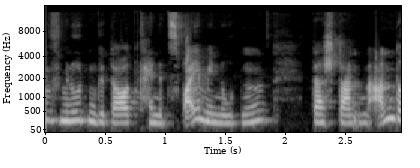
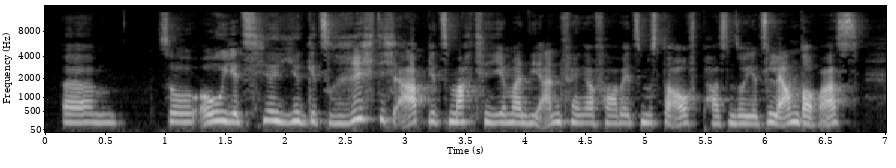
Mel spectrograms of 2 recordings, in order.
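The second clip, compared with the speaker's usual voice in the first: ordinary talk, nothing marked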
